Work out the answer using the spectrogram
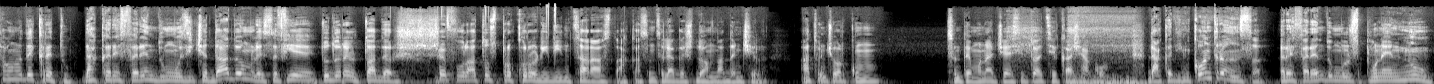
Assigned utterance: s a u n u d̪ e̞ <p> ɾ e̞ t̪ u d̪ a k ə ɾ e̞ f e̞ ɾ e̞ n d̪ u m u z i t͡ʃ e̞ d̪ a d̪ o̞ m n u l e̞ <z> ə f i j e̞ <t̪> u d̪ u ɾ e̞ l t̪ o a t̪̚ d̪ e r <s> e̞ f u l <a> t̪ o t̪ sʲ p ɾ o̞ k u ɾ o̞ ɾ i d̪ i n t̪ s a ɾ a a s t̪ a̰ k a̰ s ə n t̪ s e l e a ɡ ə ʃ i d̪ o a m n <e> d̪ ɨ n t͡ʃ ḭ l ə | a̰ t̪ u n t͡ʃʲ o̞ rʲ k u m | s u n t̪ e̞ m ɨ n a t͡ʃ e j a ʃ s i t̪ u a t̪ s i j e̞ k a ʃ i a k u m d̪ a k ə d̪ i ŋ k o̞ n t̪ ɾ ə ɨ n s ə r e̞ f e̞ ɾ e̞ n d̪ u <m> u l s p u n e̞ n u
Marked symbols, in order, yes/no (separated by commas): no, no, yes, no, yes, no, yes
